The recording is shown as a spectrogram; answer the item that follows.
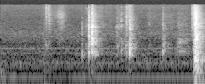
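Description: Thick trading cards being handled and set down on a table mat: a few short, sharp clicks and taps, the loudest at the very end.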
